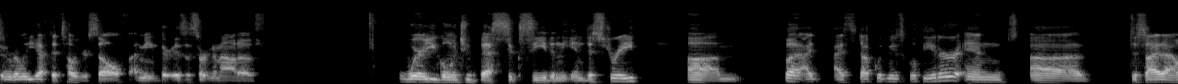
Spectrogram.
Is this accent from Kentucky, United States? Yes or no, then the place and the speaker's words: yes; Bowling Green, Kentucky, United States; moved away; So I'm from Bowling Green, Kentucky, which, you know, only place in the world that makes Corvettes. So I am a Southern boy, born and raised, and those are my roots.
